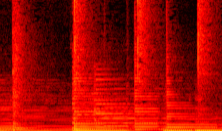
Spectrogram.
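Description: Live rock band playing an instrumental passage: strummed guitars over bass and drums, with sharp accents roughly every half second.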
